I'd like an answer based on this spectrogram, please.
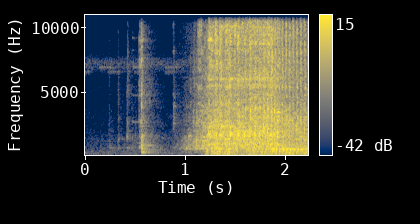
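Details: Trailmaster go-kart, Chinese Honda-clone single-cylinder, sat over a year; catches after pull and buzzes fast and rough while choke held closed, dies when choke released; carburetor still not right.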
